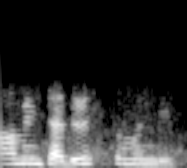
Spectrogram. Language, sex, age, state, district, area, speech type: Telugu, female, 30-45, Andhra Pradesh, Vizianagaram, rural, conversation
